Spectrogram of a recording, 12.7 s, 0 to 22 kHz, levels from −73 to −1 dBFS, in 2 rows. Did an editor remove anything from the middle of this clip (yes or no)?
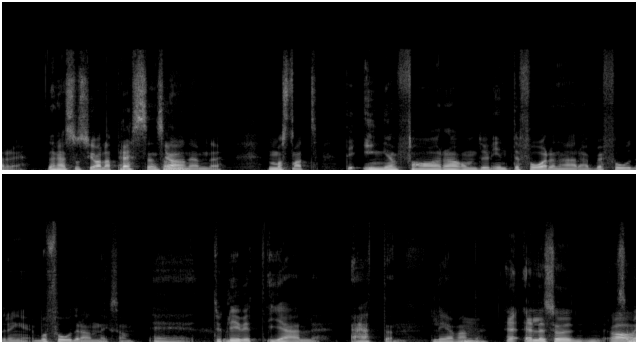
yes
